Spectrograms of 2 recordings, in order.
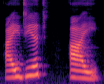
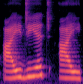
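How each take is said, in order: Both takes have the same delivery.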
